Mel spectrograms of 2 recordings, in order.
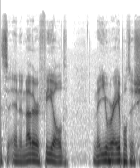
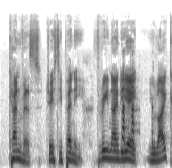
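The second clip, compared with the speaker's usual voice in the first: put-on old karate master character voice; 3 semitones higher than usual. Quoting a movie karate master's line about his belt: Mister Miyagi impression. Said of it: "that was my Mister Miyagi impression".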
